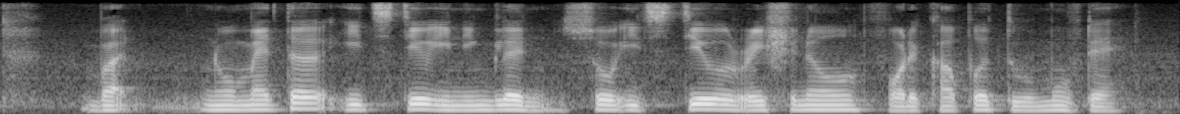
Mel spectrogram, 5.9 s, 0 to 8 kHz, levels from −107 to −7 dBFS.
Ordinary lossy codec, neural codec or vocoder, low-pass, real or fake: MP3, 64 kbps; none; 7.2 kHz; real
